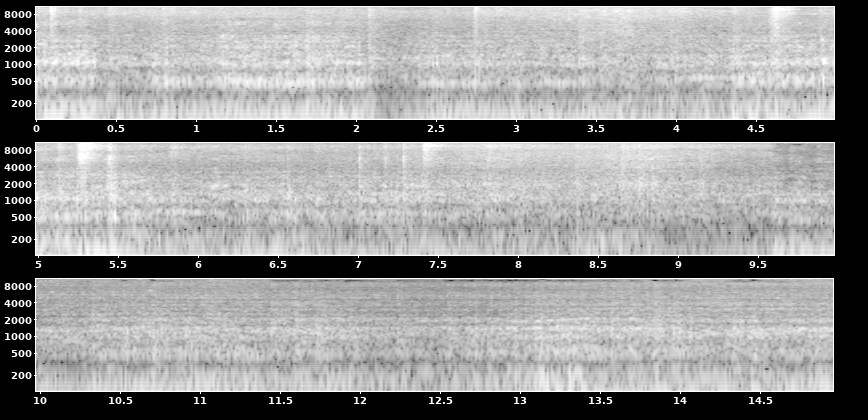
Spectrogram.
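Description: Heavy diesel engines of earthmoving machines, bulldozer or dump truck, running under changing load, their pitch and loudness stepping up and down several times. There are a few short, sharp sounds in the first half.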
